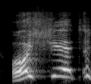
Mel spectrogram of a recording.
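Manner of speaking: high, loud startled yelp; squeaky panicked dog voice; voicing the startled dog. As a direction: jolt awake in a squeaky panic. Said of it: "went from asleep to".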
